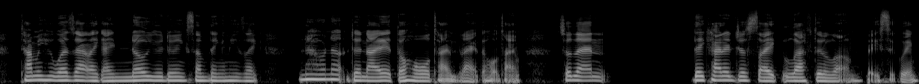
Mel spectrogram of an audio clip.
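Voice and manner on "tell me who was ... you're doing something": normal talking voice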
